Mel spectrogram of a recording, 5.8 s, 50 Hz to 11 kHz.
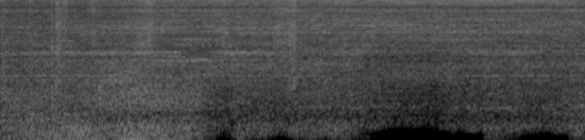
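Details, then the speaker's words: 2001 Porsche 911 engine leak-down test, cylinder 1 at TDC, 100 psi, engine off: steady rushing hiss of air escaping on the intake side; intake valve not sealing. "The old ear test. Yeah. That sounds like an intake valve. Definitely sounds like the intake."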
